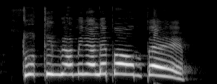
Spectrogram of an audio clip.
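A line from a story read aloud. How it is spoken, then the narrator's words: Shrieking. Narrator (Italian): Pippi strillò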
